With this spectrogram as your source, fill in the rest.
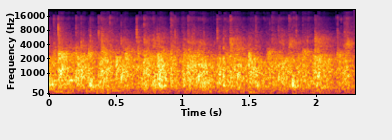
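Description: Steady, dense applause from a crowd, many hands clapping at once without a break, fairly loud and close.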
